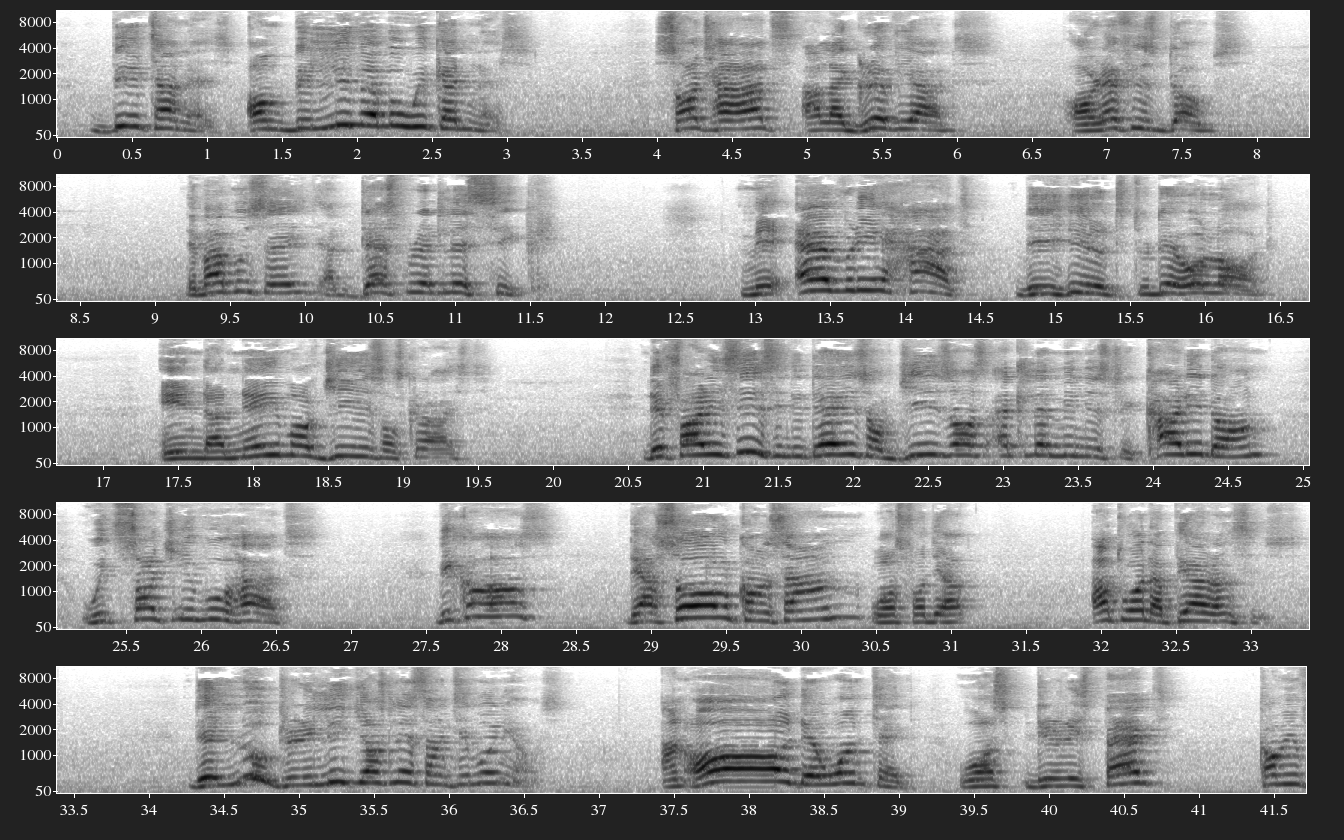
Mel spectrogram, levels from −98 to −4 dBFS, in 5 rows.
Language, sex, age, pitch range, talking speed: English, male, 60-79, 195-270 Hz, 100 wpm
